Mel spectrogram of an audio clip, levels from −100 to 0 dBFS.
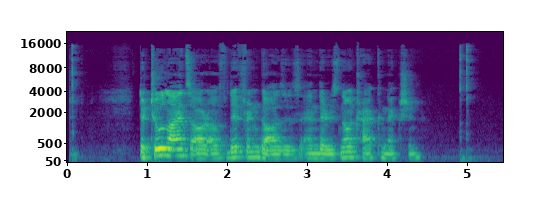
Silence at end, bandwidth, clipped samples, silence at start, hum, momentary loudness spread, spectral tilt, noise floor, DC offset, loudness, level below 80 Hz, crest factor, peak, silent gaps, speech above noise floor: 0.45 s; 15.5 kHz; under 0.1%; 0.05 s; none; 26 LU; -6 dB/octave; -64 dBFS; under 0.1%; -23 LUFS; -64 dBFS; 20 dB; -4 dBFS; none; 42 dB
